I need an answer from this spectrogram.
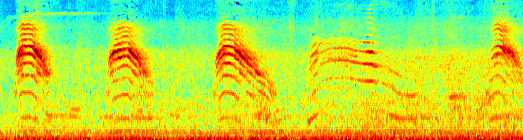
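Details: Kitten being given food, meowing in quick succession: short high arched mews about once a second, one longer drawn-out wavering cry in the middle, with low background hum.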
